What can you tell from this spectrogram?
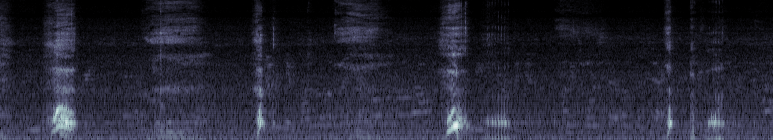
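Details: Several short, low belches spaced through quiet room noise, alongside hiccups, in a person described as having a disabling rare medical condition; burping.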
